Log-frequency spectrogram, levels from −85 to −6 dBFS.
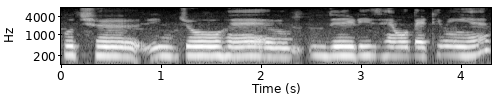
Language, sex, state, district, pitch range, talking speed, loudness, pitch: Hindi, female, Haryana, Jhajjar, 195-200 Hz, 125 wpm, -14 LUFS, 200 Hz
